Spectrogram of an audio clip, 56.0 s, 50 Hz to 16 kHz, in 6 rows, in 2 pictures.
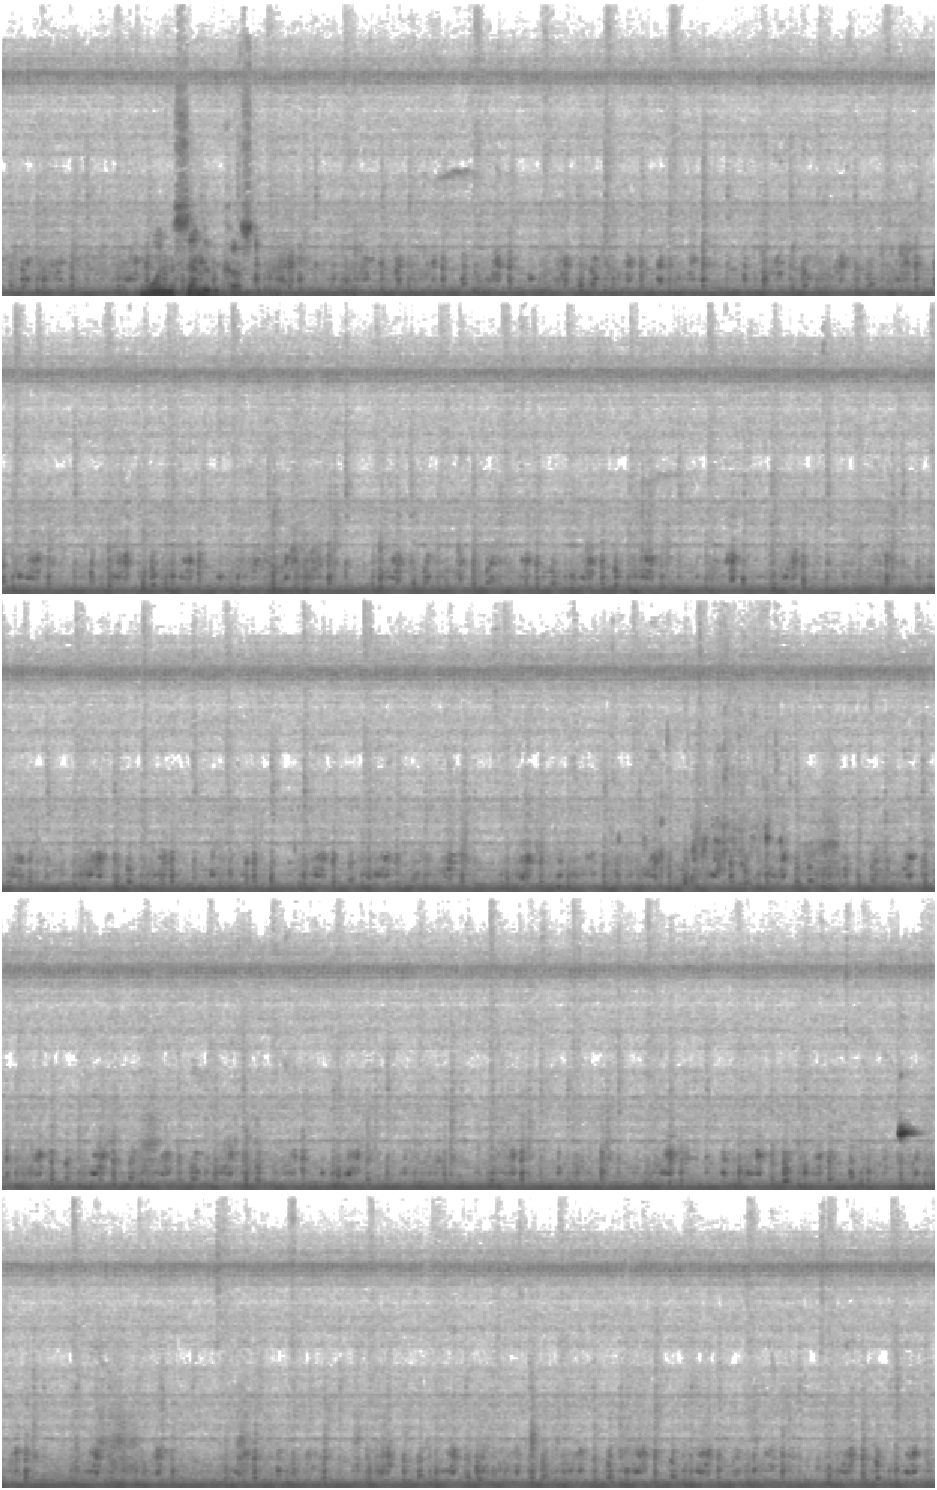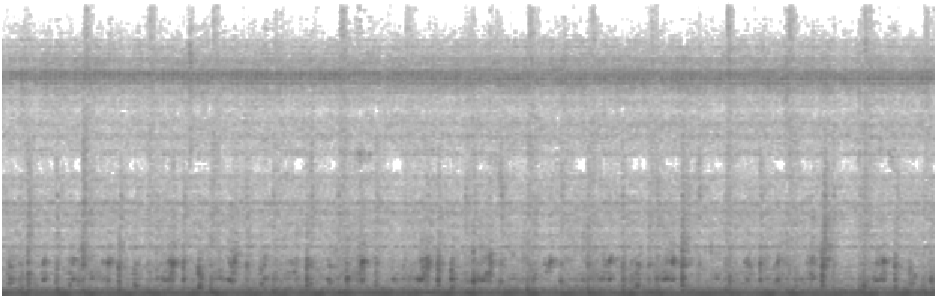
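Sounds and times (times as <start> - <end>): electric pottery wheel humming: 0.0 - 55.9.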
